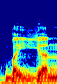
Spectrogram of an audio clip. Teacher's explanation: नून मुशद्दद पे गुन्ना ज़रूरी है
